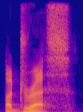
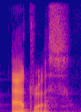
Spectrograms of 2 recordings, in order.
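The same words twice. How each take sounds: First: The stress is on the second syllable. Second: The stress is on the first syllable. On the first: It is used as a verb. "when it's a verb, the stress will be on the second syllable" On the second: It is used as a noun. "when it's a noun, the stress will be on the first syllable"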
